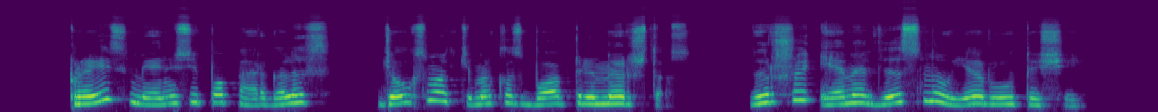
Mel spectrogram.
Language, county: Lithuanian, Klaipėda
